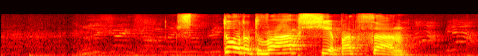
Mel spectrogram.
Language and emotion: Russian, angry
